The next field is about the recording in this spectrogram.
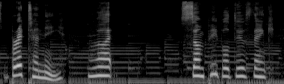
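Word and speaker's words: Brittany: adapted it you see my name is actually pronounced Britany but a lot of people call me Britney well because it's sort of similar and my name has two T's in it fascinating Alvin I listen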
